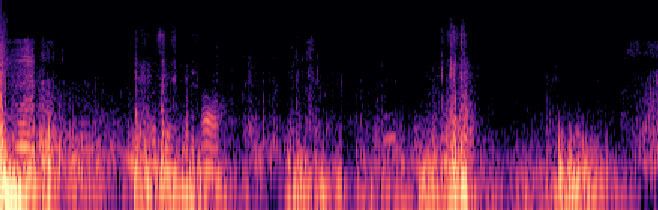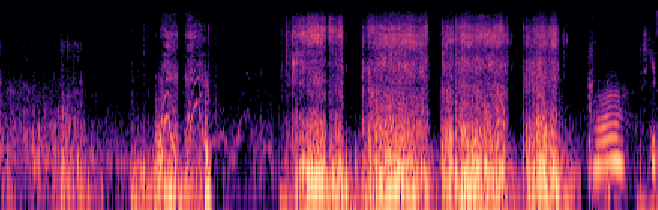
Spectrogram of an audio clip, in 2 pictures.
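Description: Nylon tent fabric rustles and flaps as it is handled.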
